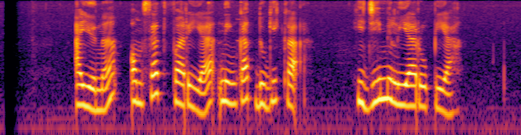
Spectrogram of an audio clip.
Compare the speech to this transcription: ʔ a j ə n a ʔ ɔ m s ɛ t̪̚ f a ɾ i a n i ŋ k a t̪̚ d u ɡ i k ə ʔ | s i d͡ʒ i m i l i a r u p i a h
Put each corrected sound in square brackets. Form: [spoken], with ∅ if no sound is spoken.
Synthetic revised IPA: ʔ a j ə n a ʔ ɔ m s ɛ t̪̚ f a ɾ i a n i ŋ k a t̪̚ d u ɡ i k [a] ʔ | [h] i d͡ʒ i m i l i a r u p i a h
